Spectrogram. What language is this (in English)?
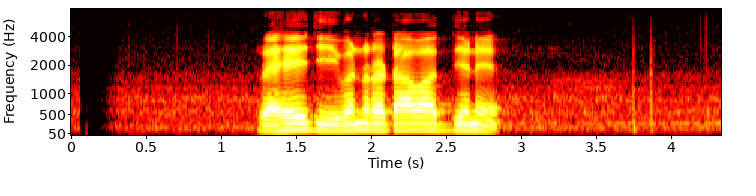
Sinhala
